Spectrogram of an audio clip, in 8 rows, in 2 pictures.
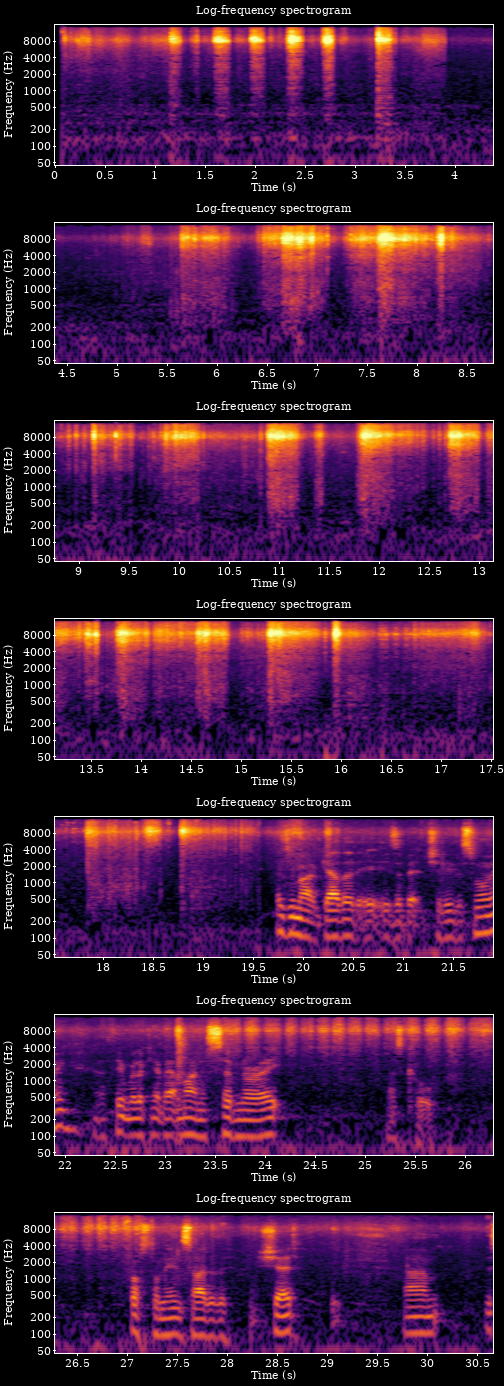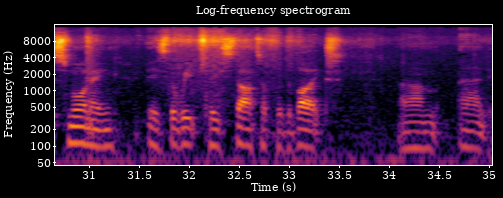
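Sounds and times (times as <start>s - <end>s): footsteps crunching through snow: 0.1s - 3.9s, 4.8s - 20.4s.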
